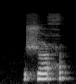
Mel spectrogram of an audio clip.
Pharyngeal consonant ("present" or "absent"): present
